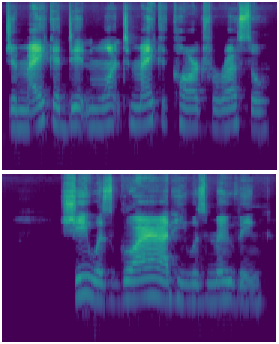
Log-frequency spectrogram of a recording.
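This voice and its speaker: Woman, children's read-aloud, unhurried pace, creaky edge, expressive, deliberate, teacherly questions. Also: fairly low pitch.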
